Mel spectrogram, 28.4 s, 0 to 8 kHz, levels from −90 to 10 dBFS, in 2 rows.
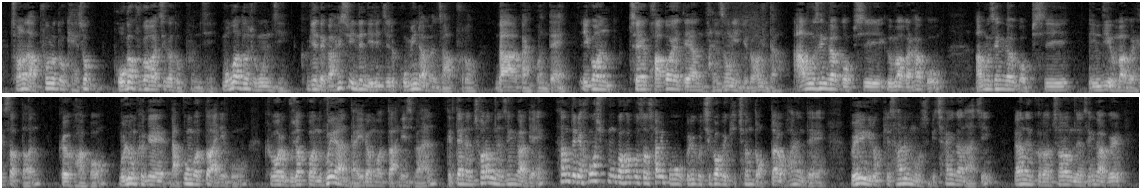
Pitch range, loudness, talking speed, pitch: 115-155 Hz, -22 LUFS, 390 characters per minute, 130 Hz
